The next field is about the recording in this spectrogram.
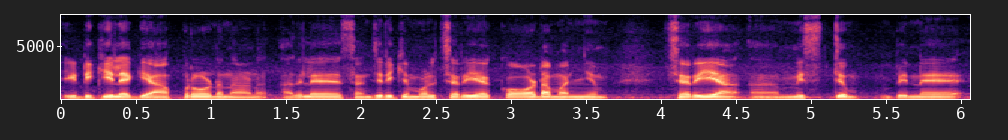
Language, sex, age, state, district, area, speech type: Malayalam, male, 18-30, Kerala, Idukki, rural, spontaneous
